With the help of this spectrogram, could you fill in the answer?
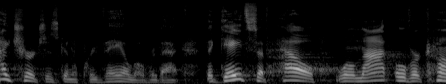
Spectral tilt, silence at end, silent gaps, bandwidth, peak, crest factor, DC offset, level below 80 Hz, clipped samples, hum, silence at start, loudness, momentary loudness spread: -4.5 dB/octave; 0 s; none; 19 kHz; -14 dBFS; 20 dB; under 0.1%; -74 dBFS; under 0.1%; none; 0 s; -34 LUFS; 18 LU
